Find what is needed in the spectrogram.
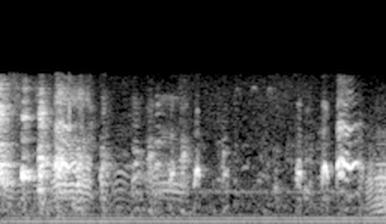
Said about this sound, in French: Des petites poules chinoises. C'est pas de la plume, c'est du poil.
